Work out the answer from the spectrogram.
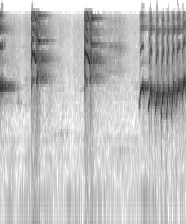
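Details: White-rumped shama singing isian phrases learned from wild birds: two sharp, explosive high chirps about a second apart, followed by a quick series of rising whistled notes repeated about eight times.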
